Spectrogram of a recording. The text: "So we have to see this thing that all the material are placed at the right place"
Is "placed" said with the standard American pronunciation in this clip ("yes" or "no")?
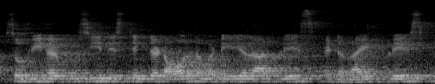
no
